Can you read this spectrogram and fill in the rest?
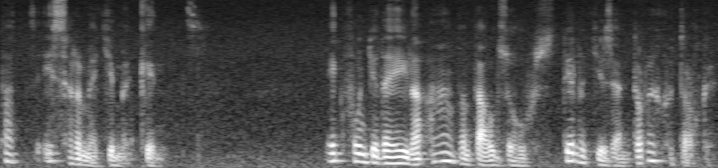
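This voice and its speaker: A kindly older uncle with a very low voice and swooping intonation. He speaks slowly and with concern, in radio drama style. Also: sing-song, a little mellow, exaggerated voice. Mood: concerned, gentle. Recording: noisy old radio play recording.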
